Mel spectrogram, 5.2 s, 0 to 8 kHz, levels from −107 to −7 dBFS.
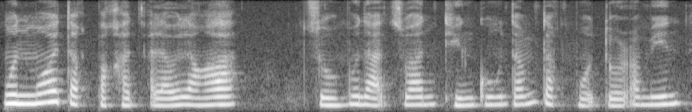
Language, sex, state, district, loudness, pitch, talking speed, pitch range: Mizo, female, Mizoram, Aizawl, -18 LUFS, 205 Hz, 185 wpm, 190-215 Hz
